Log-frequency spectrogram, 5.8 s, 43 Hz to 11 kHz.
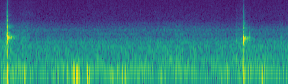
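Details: Hiccups in a 2-week-old infant girl, who also hiccuped often in the womb: two sharp, brief hiccup clicks about five seconds apart with faint softer sounds between, quiet room.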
